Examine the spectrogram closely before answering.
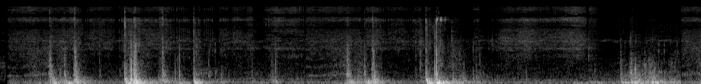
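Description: BMX bike riding a quarter pipe: a series of heavy thuds from the wheels striking and landing on the ramp, the loudest just after the rider hits the lip about four seconds in.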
